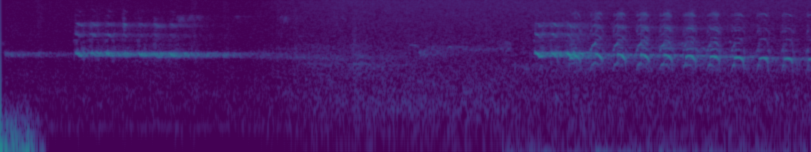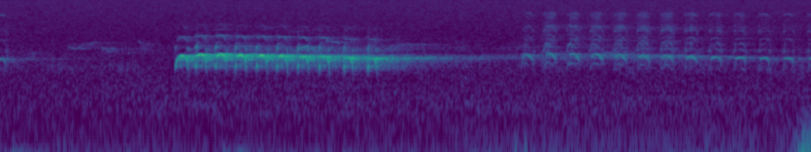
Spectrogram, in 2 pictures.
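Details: In spring near an old orchard, European green woodpeckers give loud laughing series of rapid ringing notes, each burst one to two seconds, a second, more distant bird answering during the breeding season.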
